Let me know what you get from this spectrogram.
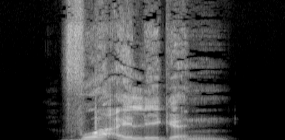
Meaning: inflection of voreilig: 1. strong genitive masculine/neuter singular 2. weak/mixed genitive/dative all-gender singular 3. strong/weak/mixed accusative masculine singular 4. strong dative plural
- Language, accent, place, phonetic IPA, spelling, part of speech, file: German, Germany, Berlin, [ˈfoːɐ̯ˌʔaɪ̯lɪɡn̩], voreiligen, adjective, De-voreiligen.ogg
